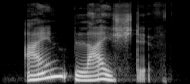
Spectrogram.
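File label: "pencil", German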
